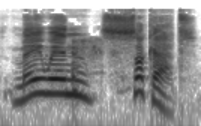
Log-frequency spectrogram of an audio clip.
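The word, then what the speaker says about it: Maewyn Succat: Maywin Suckus? – You're close. – Maywin. – Yeah, you're close enough. Maywin Suckat. It's spelled Maewyn, second word, Suckat.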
